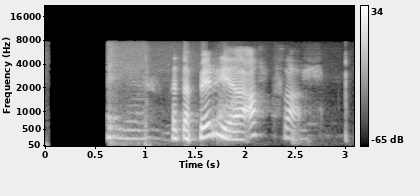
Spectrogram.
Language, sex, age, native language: Icelandic, other, 10, Icelandic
